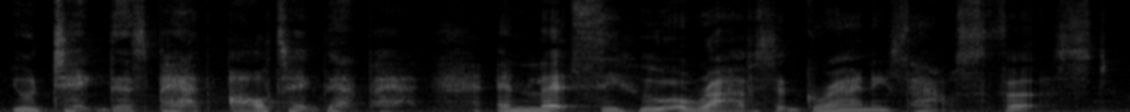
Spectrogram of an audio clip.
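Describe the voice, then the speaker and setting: A woman's voice: lowish voice, steady tone, measured pace, a bit bright, breathy edge, full character voice. A woman voicing a hungry, sly male wolf who tells his own storybook tale in a dramatic, scheming, wry way. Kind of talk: storybook read-aloud in character.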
